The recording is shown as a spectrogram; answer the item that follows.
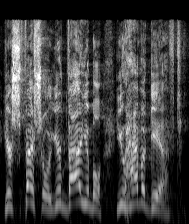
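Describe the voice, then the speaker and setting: A man in his forties preaching a sermon on a dark stage through a headset mic, swinging from hushed lines to loud emphatic calls. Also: sits high, animated, moderate pace, gravelly. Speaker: pastor. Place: large dark stage, indoors.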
